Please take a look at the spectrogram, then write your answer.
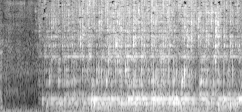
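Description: Water rushes and gurgles steadily after a brief quiet start, a continuous flow of wastewater pouring through the pipes of a young farmer's grey water sewage collection system, used to reuse wastewater for farming in the Arusha region of Tanzania, with no voices.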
